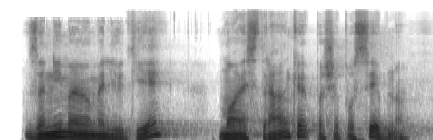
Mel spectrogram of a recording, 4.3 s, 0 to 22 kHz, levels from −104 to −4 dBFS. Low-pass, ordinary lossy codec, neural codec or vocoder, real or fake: 14.4 kHz; Opus, 24 kbps; none; real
